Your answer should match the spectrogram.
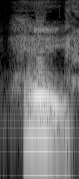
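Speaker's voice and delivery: drawn-out, playful "hey"; mock conversation opener, stretched out; Mike's trade-talk greeting. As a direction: tease a friend with a long, loaded hey. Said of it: "that's how Mike starts all of his trade talks".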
